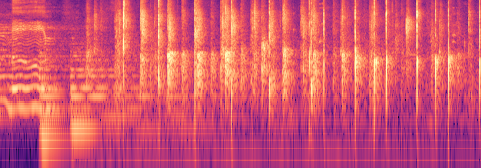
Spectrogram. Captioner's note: applause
